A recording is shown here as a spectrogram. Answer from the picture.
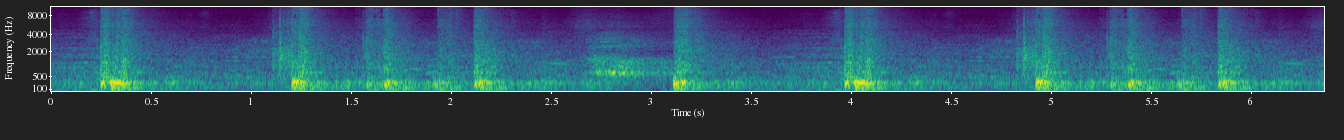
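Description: Outro sting of heavy drum-like thuds, roughly one a second and uneven, over the noise of a chanting football crowd.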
